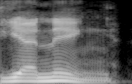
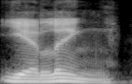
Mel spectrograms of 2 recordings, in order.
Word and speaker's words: Yaning: As if sensing this, the guy immediately decided to clarify that his name was Yaning, not Yeling.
